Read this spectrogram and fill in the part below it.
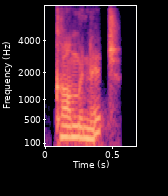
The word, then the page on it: commonage: Indian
